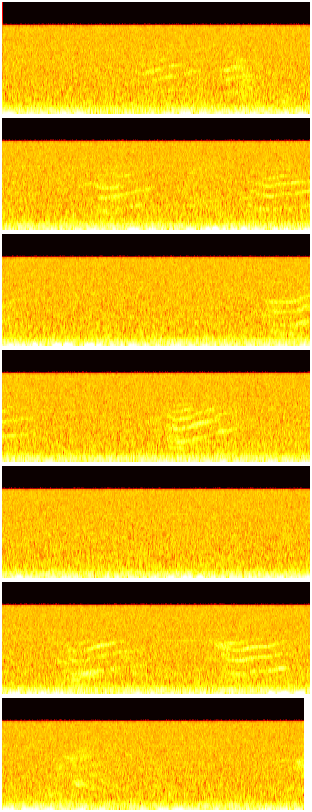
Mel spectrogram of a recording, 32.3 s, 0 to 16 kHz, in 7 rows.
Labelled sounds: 2.0	3.0	killer whale, Bigg's (transient), 1.2 to 2.2 kHz
3.3	3.6	killer whale, Bigg's (transient), 1.7 to 2.0 kHz
6.0	6.9	killer whale, Bigg's (transient), 0.99 to 1.9 kHz
8.4	9.3	killer whale, Bigg's (transient), 1.1 to 2.1 kHz
13.2	14.0	killer whale, Bigg's (transient), 1.1 to 2.1 kHz
16.4	17.4	killer whale, Bigg's (transient), 0.86 to 2.6 kHz
24.3	24.9	killer whale, Bigg's (transient), 1.7 to 2.5 kHz
26.3	27.3	killer whale, Bigg's (transient), 1.1 to 2.5 kHz
28.6	28.9	killer whale, Bigg's (transient), 2.2 to 2.5 kHz
31.8	32.1	killer whale, Bigg's (transient), 2.0 to 2.3 kHz

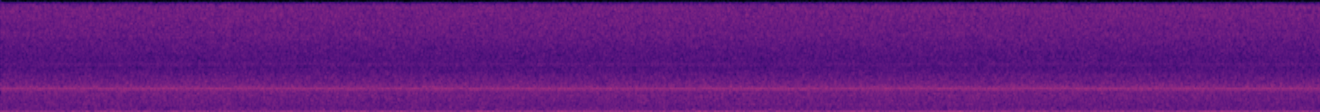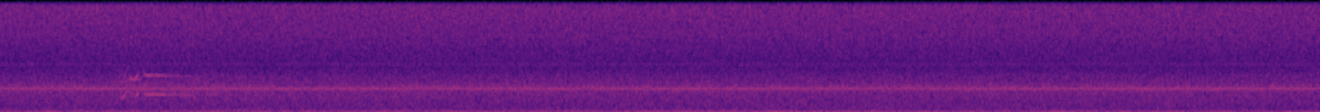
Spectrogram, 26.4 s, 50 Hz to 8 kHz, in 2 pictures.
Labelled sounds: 14.0	15.8	killer whale, offshore, 1.0 to 3.1 kHz

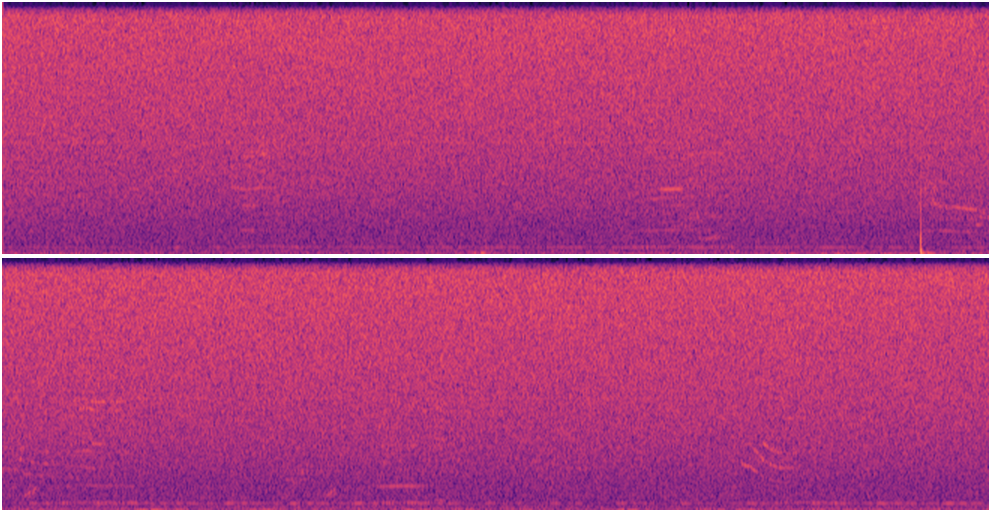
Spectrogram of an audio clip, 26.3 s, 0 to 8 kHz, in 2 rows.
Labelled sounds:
4.0	4.5	humpback whale, 2.0 to 2.2 kHz
8.7	9.1	humpback whale, 2.0 to 2.1 kHz
12.6	13.0	killer whale, Bigg's (transient), 1.4 to 1.6 kHz
18.2	18.7	humpback whale, 0.80 to 0.90 kHz
23.3	23.7	killer whale, Bigg's (transient), 1.3 to 2.1 kHz
24.0	24.3	killer whale, Bigg's (transient), 1.1 to 1.5 kHz

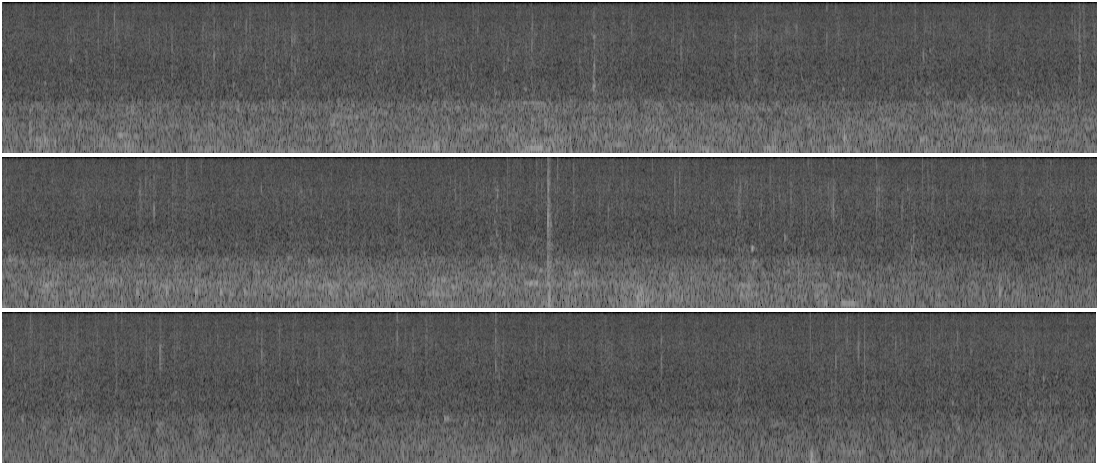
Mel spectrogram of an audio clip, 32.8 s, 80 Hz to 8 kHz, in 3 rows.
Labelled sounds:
5.2	5.5	humpback whale, 0.97 to 1.1 kHz

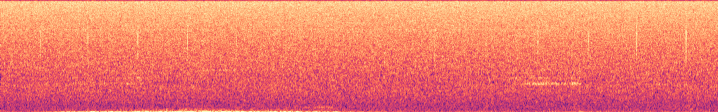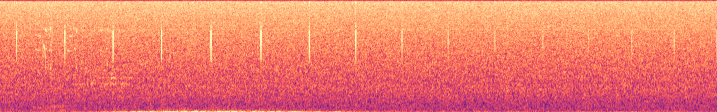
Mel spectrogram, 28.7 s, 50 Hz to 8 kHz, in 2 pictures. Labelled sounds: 10.6	10.9	humpback whale, 0.80 to 0.86 kHz

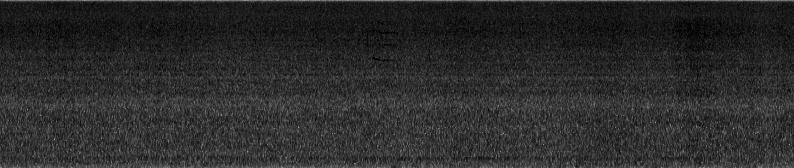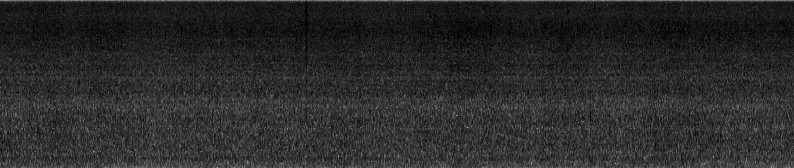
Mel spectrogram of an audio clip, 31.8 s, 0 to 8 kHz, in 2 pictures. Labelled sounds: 7.4	7.9	killer whale, northern resident, G clan, 2.6 to 4.4 kHz

